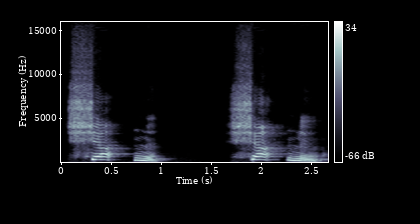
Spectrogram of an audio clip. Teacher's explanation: نون پر ہم جب وقف کر رہے ہیں تو یہاں نون کو ساکن کیا جائے گا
